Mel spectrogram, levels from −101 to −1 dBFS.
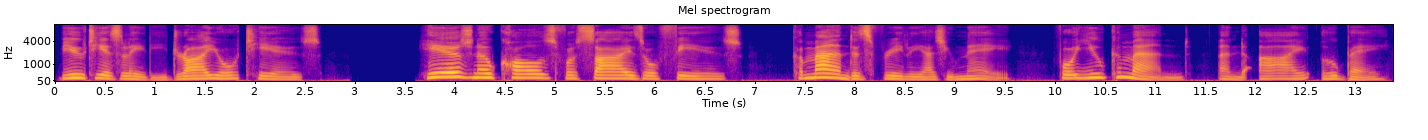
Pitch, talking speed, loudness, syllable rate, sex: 170 Hz, 110 wpm, -21 LUFS, 2.9 syllables/s, female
